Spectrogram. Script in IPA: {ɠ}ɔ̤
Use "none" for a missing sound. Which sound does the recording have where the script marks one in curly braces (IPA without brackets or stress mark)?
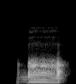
ɠ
